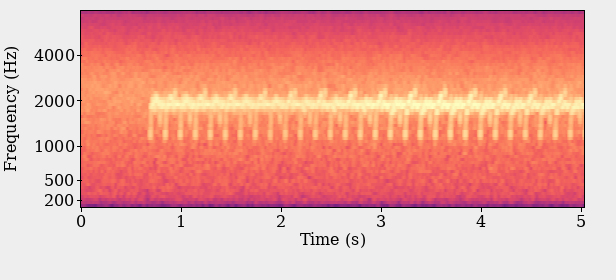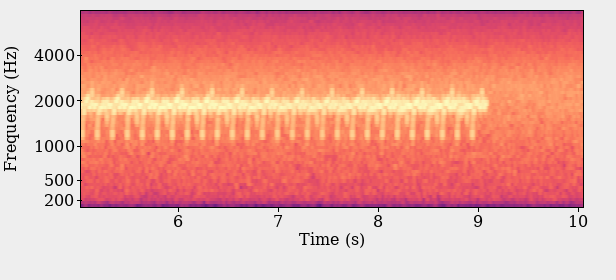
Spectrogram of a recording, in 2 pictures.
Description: SSTV (slow-scan television), Robot 36, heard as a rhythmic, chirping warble, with radio static.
